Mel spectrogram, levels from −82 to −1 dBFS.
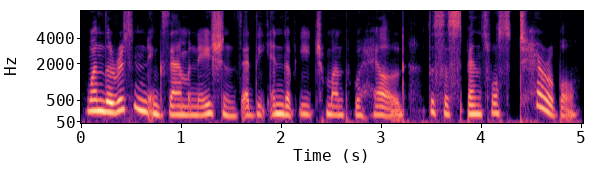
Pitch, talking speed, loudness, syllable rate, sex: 195 Hz, 190 wpm, -18 LUFS, 5.7 syllables/s, female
